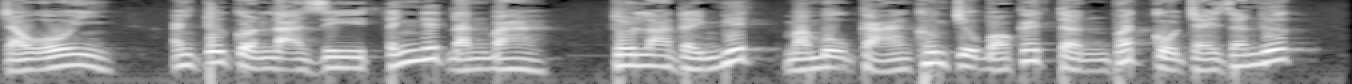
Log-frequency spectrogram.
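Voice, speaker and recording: Storybook part: a man playing a jovial old mandarin, smooth and persuasive. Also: medium pitch, lively intonation, fairly quick, close to an everyday voice. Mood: genial. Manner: genial, persuasive. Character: smooth-talking older provincial mandarin, jovial.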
